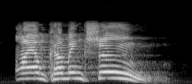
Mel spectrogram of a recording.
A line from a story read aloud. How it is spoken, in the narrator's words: cried out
